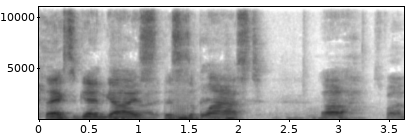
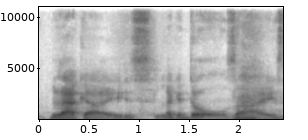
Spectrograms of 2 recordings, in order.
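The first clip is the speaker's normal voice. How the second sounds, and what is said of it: Imitates a film character's voice. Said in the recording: “my impression of him”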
